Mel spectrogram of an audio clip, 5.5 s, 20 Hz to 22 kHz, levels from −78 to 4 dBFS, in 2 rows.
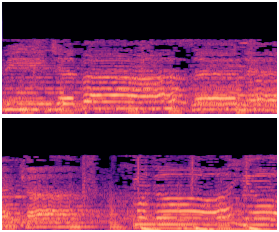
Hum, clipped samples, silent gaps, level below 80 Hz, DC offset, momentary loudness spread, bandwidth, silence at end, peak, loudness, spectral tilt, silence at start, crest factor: none; under 0.1%; none; -22 dBFS; under 0.1%; 4 LU; 5.8 kHz; 0 s; 0 dBFS; -12 LUFS; -11 dB/octave; 0 s; 12 dB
